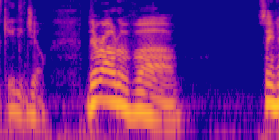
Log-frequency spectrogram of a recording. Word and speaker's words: KTJO: this is actually pronounced Katie Joe 4x4 right KT Joe uh because the lady who runs the place name is Katie I don't know everybody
